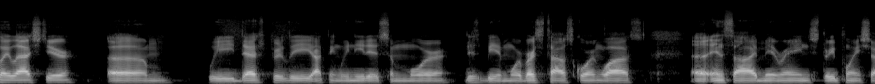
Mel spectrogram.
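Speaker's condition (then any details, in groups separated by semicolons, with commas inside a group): No condition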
